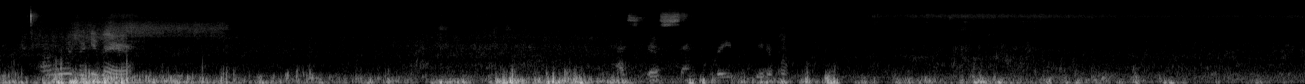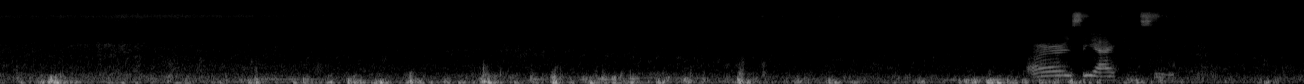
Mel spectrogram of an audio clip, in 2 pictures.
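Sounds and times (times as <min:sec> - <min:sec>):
wind buffeting microphone: 0:00.0 - 0:24.8.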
